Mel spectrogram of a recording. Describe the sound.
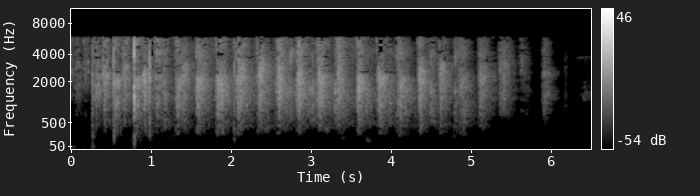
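Applause from a church audience welcoming a visiting brother: faint, steady clapping with a fairly regular rhythm that thins out and stops near the end.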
